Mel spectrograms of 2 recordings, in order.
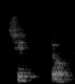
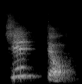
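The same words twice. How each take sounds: First: Chito said low and flat, almost under the breath; without the tone. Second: Jito with a high falling tone. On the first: Teacher showing jito without its tone. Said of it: "Can I say it without a tone?". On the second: Teacher showing the tone in jito. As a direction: start Jito high and let it fall. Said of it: "There's a tone in it". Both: Shown as a demonstration.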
